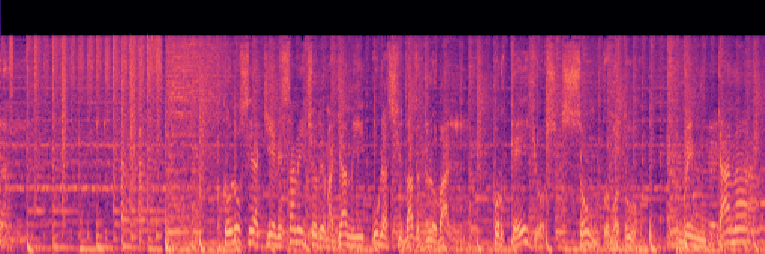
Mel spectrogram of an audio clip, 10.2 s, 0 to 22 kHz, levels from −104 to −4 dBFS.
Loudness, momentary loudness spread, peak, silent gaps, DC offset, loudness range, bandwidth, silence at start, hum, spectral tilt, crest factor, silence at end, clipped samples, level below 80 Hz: -24 LUFS; 4 LU; -8 dBFS; none; under 0.1%; 1 LU; 12.5 kHz; 0 s; none; -4 dB/octave; 16 dB; 0 s; under 0.1%; -36 dBFS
